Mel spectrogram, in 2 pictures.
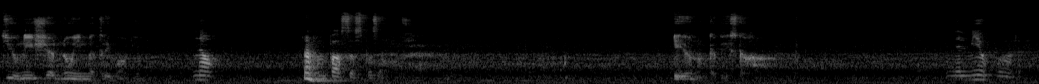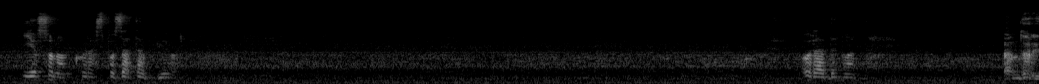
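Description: A young woman speaks calmly and haltingly over an online call.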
